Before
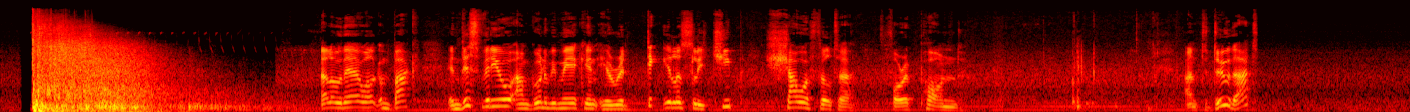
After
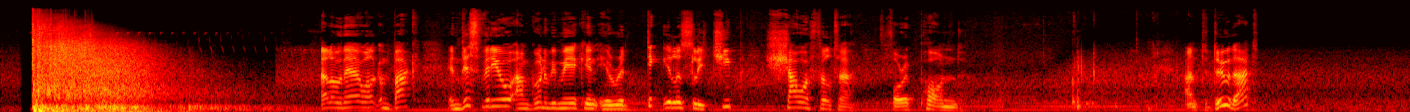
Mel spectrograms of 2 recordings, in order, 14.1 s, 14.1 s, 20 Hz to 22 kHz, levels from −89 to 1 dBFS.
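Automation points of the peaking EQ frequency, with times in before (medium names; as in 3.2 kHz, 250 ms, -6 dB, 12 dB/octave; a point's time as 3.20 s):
peaking EQ -12.5 dB 1 oct
5.36 s 350 Hz
6.31 s 2.4 kHz
7.24 s 360 Hz
8.30 s 360 Hz
9.22 s 1.7 kHz
10.45 s 1.7 kHz
11.01 s 7.5 kHz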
